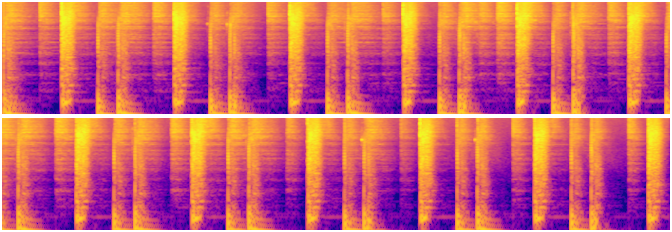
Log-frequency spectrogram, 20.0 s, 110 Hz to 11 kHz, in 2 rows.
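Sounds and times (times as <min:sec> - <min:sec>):
drums with reverb: 0:00.0 - 0:20.0.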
